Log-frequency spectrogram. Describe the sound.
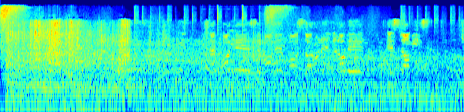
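A missile launch roars loudly, a dense rumbling blast with heavy low end that holds steady for the whole stretch, with faint voices buried beneath it. The missile is fired from Kermanshah province toward militant commanders in Deir ez-Zor province, Syria.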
